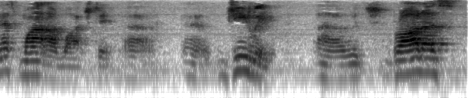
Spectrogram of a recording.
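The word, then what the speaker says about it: Gigli: He says it as Geely in the movie, so I'm going to go with the way the character pronounces it, because it's the character's name.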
